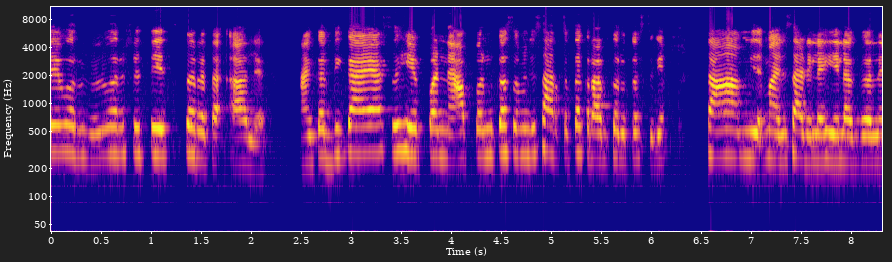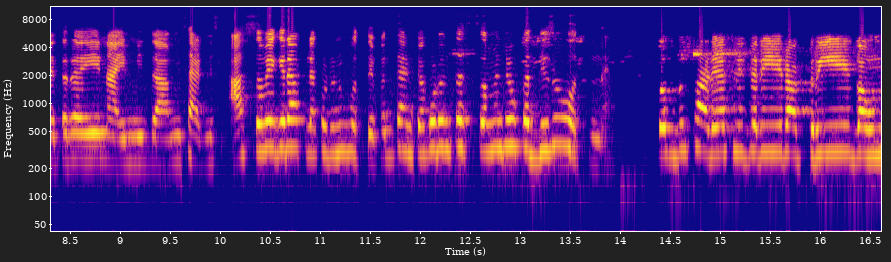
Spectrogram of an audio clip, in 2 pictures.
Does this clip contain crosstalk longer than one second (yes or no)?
no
